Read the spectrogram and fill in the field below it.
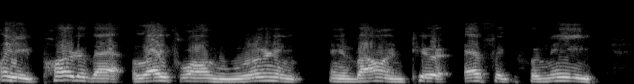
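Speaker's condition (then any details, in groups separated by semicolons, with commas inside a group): Cerebral palsy; aging adult, past 40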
